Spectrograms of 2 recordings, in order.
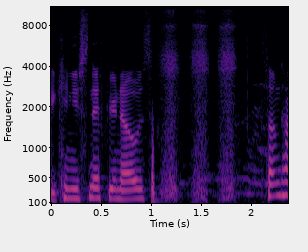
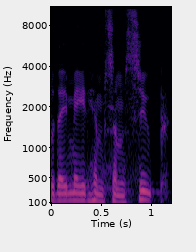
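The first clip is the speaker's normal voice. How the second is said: ordinary delivery, nothing marked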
